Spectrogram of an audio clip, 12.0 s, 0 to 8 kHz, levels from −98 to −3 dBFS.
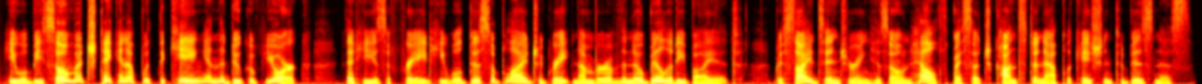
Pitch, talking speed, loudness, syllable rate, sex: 200 Hz, 205 wpm, -19 LUFS, 5.4 syllables/s, female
